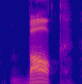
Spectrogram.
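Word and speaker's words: baulk: word of the episode it is bulk chiefly british variation of the word bulk this one is spelled b-a-u-l-k uh let's see we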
